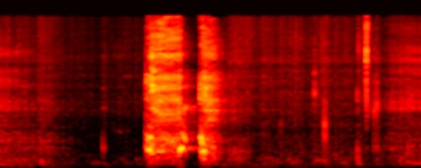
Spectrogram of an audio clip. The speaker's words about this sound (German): Ach so, ich habe übrigens kein Corona, ich habe nur Husten.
